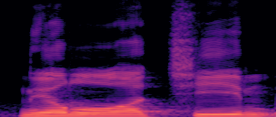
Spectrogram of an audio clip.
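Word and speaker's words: الرجيم: Perhatikan pengucapan "jim, jim", dan jangan menggunakan "ch". 'Jim' bukan 'ch'. 'Nir-rajim' , bukan menggunakan 'j', 'nirrajim'.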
